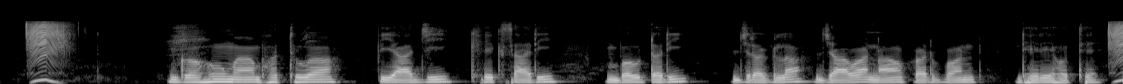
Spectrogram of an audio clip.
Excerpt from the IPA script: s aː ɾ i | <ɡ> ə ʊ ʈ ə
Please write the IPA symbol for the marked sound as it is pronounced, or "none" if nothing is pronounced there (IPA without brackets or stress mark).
b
